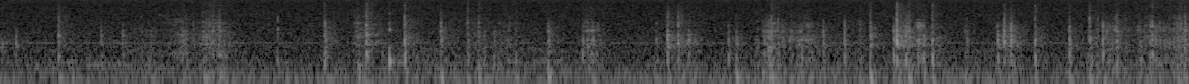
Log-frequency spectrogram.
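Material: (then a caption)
PVC plastic. Long nails tap and scratch along a clear pink PVC zipper pouch, a transparent, flexible, hollow vinyl bag held upright in the hands. About twenty quiet, crisp plastic ticks and short scrapes come in an irregular patter, each dying away almost at once over a soft hiss.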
